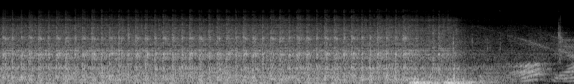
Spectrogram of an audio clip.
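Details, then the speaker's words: 1994 Mazda B3000 with swapped 4.0 OHV, fresh fuel replacing water-contaminated fuel: uneven stumbling beat surging and sagging, possibly still clearing water from injectors; owner also notes a vacuum leak. "What did I tell you? She's got to clear it out. Got a vacuum leak."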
